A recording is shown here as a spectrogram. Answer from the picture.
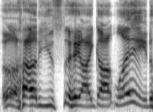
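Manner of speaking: put-on loud, slow dopey teen; goofy student voice. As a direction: ask it like a clueless kid. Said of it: "And he's like".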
